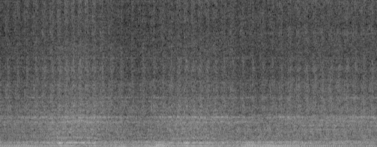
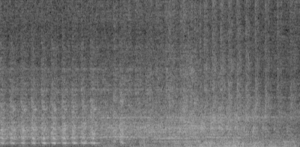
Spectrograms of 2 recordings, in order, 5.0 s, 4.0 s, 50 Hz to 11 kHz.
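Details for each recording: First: Barn-find 1980s fuel-injected BMW E30 M Sport, not run for ages, first run with fuel pressure supplied around the dead fuel pump: smooth, even idle with light valvetrain chatter, no misses or knocks; sounds happy. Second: 1980s BMW E30 M Sport homologation car, parked for years and being test-started. The starter cranks steadily at about four turns a second and the engine nearly catches, then dies back: the fuel pump is dead (kaput).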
